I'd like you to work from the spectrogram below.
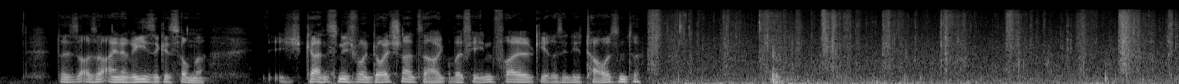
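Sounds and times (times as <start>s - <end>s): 
speech: 0.6s - 6.9s
constant hiss of rainfall: 6.4s - 11.7s
footsteps marching up to a rocky summit: 6.4s - 11.7s.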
